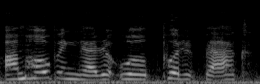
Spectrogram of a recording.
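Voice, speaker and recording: Audible room echo follows this woman's voice. She talks at a fairly slow pace. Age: 70s. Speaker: utility customer and petition creator. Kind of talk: news interview.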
